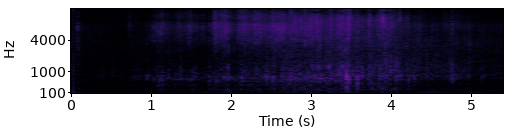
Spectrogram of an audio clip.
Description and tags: ns carbygravel
A Honda Accord drives by on gravel from left to right
gravel, honda, accord, car, drive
